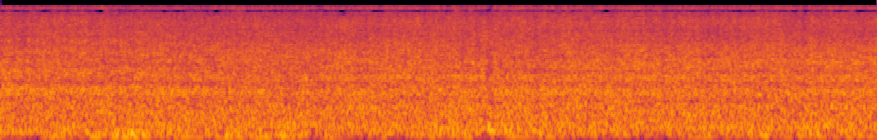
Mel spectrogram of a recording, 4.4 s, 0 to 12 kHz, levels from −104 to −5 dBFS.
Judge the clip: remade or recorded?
recorded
